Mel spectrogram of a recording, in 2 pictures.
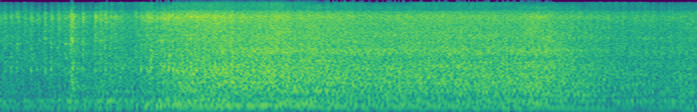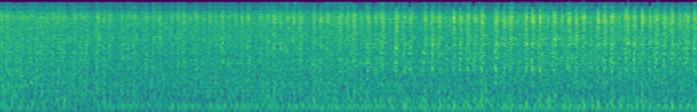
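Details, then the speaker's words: Rebuilt, enlarged performance VW air-cooled flat-four on first start: blips up and falls back, then lumpy puffing idle, running rich; suspected oversized idle jets despite bigger air cleaners. "all right run rich yeah i was running rich when it came in i would thought that making the motor bigger would have uh brought the carburetors around"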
